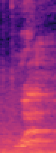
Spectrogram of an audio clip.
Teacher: Je veux boire. Boire also has that same wa sound as froid and moi. And it ends with our favorite French R sound. Boire. Let's try saying that.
